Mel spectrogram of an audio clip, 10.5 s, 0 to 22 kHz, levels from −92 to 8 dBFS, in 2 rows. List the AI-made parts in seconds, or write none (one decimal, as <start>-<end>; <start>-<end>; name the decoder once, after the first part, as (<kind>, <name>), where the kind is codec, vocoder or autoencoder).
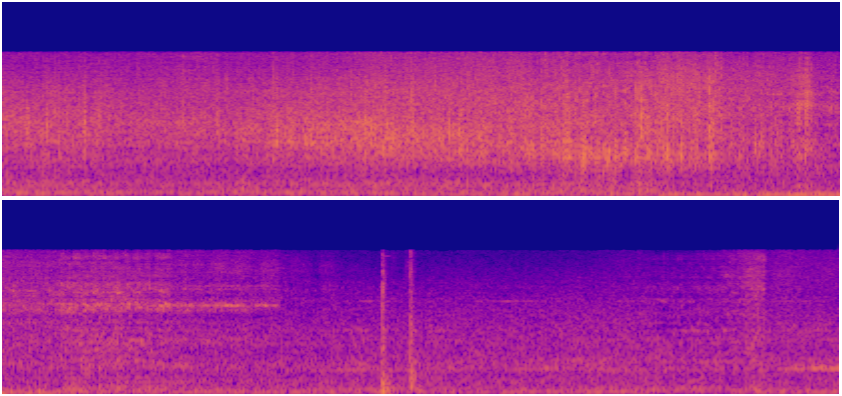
3.3-4.1 (vocoder, HiFi-GAN); 5.6-6.3; 9.3-10.0

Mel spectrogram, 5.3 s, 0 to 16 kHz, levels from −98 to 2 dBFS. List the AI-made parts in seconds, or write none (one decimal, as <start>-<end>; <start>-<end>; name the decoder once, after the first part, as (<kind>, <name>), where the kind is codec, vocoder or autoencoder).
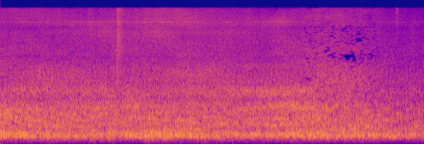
0.0-3.8 (autoencoder, DAC-VAE); 4.7-5.3

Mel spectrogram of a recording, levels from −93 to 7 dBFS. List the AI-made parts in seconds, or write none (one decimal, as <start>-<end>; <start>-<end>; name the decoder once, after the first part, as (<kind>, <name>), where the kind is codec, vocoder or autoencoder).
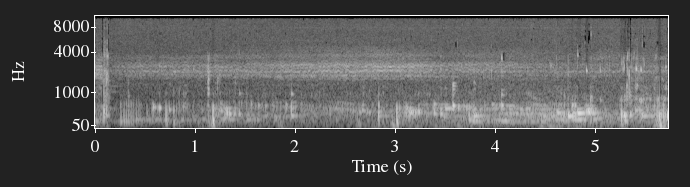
none

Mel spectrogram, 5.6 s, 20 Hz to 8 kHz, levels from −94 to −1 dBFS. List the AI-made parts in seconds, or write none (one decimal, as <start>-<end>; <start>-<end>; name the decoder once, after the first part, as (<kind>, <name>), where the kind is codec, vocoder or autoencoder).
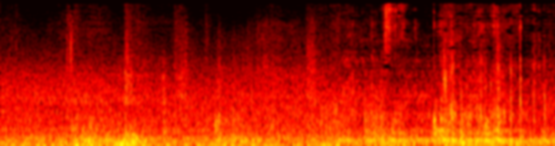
3.4-5.6 (vocoder, HiFi-GAN)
